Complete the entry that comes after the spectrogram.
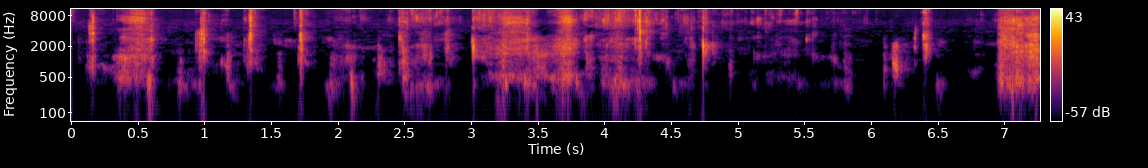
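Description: Close-miked eating of rice and mutton curry by hand: wet chewing and lip-smacking clicks, with a longer stretch of squishing about three seconds in as a handful of curry-soaked rice is gathered and pressed on the plate.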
